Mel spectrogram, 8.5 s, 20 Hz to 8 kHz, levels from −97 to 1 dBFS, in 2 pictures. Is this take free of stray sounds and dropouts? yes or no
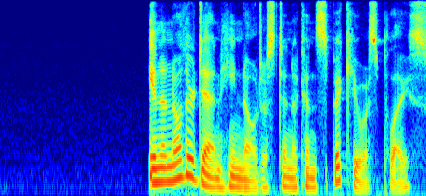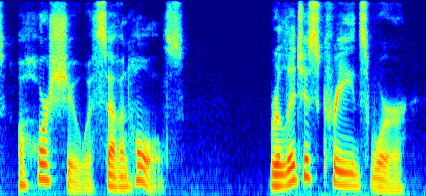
yes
